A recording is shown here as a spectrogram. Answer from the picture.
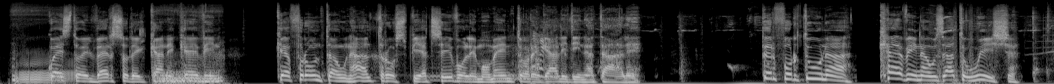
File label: italian radio imaging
